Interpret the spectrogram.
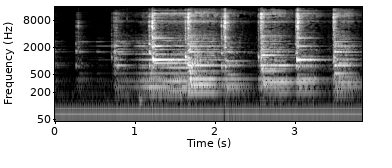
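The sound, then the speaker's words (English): Jeopardy game-show think music plays behind a 30-second timer: a bright, tinkling melody of evenly spaced, bell-like notes in a steady ticking rhythm, with no one talking. “Okay, so I'll I'll just I have a 30 second timer pulled up with Jeopardy music behind it.”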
